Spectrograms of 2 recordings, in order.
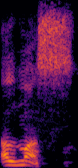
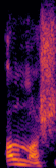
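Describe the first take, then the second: First: The name ends with an s sound. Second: The name ends with an sh sound. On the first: The speaker calls it right. "It's Almas" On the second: The speaker calls it wrong. "it's not Almash"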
